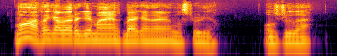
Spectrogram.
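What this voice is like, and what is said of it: Put-on country accent. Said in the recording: “That's my country accent”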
